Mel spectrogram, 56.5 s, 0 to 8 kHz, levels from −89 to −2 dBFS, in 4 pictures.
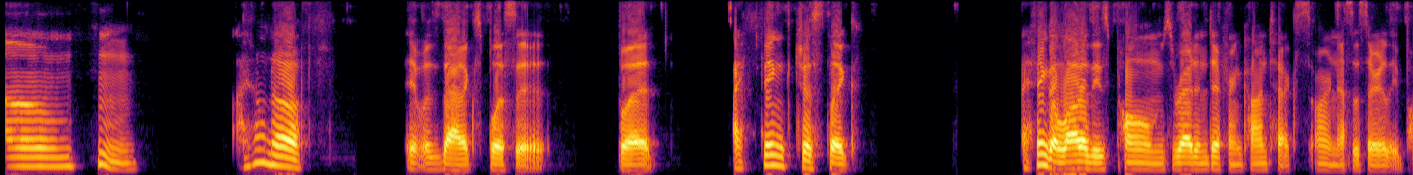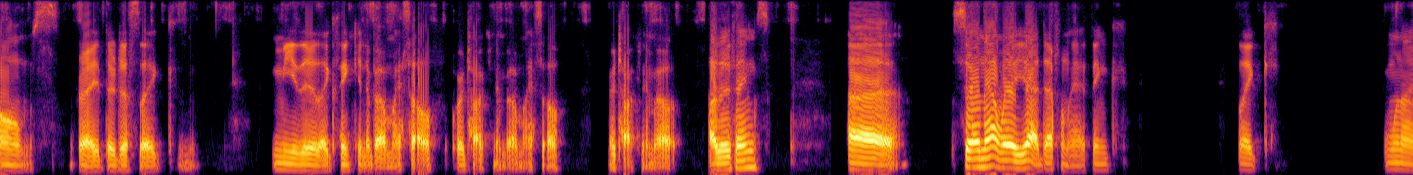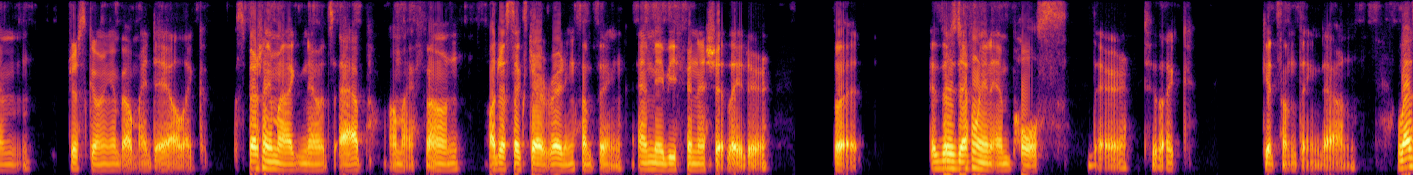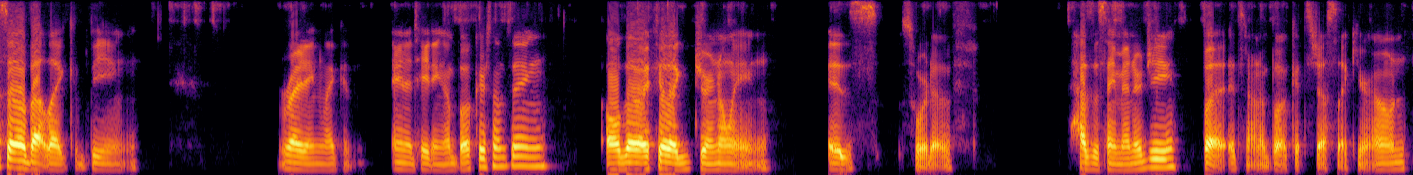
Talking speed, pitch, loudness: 140 wpm, 155 Hz, -12 LUFS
